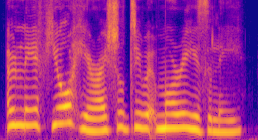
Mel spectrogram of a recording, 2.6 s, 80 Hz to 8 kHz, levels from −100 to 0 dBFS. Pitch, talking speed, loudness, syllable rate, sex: 260 Hz, 230 wpm, -15 LUFS, 6.5 syllables/s, female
